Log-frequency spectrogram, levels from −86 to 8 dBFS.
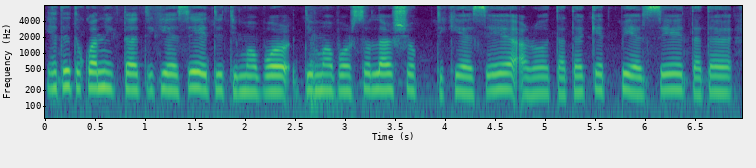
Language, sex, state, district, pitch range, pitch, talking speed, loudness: Nagamese, female, Nagaland, Dimapur, 185-205 Hz, 200 Hz, 170 wpm, -18 LUFS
